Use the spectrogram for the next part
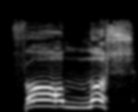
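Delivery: high, loud bellow rising on the end; bellowed war cry. A narrator's reading. Leader offering his men a war cry, bellowed. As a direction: give them a new battle cry. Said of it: "I bellowed".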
